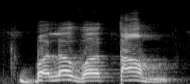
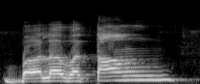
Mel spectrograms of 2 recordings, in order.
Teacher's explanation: बलवताम म आधा, इस तरह से भी उच्चारण सही है और बलवतांग इस तरह से उच्चारण करें तो वो भी सही है। ये जो अनुस्वार का उच्चारण है ना, ये अनुस्वार के बाद कौन सा अक्षर आता है उस पर आधारित होता है, डिपेंडेंट होता है।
